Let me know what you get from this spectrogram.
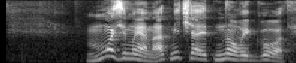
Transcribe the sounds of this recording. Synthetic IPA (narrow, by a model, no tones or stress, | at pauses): mozʲɪmɛnəɐt̪mʲɪt͡ɕæjɪt̪novɨjɡot̪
